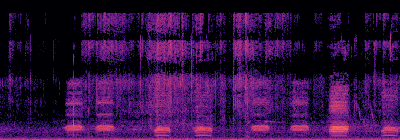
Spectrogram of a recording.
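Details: Crows fighting with eagles over food, a flock calling: harsh, nasal caws repeated roughly every half second to second, some in quick pairs, over a steady low rumble of background noise.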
